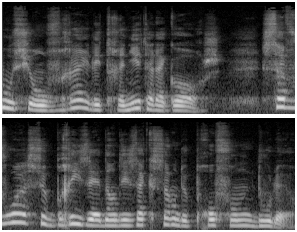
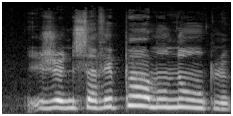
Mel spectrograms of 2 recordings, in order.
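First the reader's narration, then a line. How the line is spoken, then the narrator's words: Stammering through sobs. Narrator (French): bégaya Fifi, dont les sanglots redoublaient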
